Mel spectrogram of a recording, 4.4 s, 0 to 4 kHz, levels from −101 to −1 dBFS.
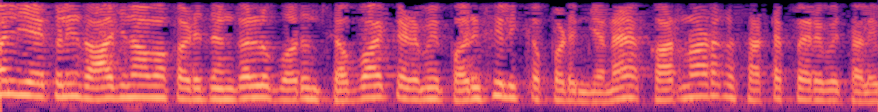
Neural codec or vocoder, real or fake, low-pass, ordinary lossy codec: none; real; 3.6 kHz; none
